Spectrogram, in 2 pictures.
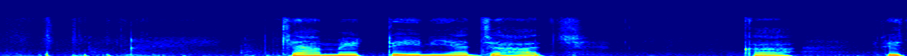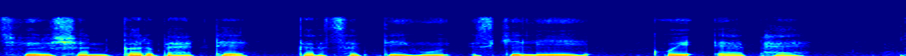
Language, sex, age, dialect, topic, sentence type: Hindi, male, 18-24, Garhwali, banking, question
